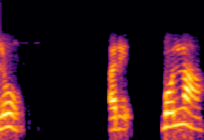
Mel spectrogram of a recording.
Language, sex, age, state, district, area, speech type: Marathi, female, 45-60, Maharashtra, Thane, rural, conversation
